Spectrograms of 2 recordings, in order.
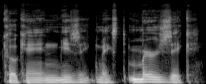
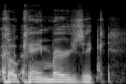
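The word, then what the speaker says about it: Cocaine Muzik: I could not wait for the next Cocaine Music Merzik. Let me say it right. Cocaine Merzik mixtape to come out, man.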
